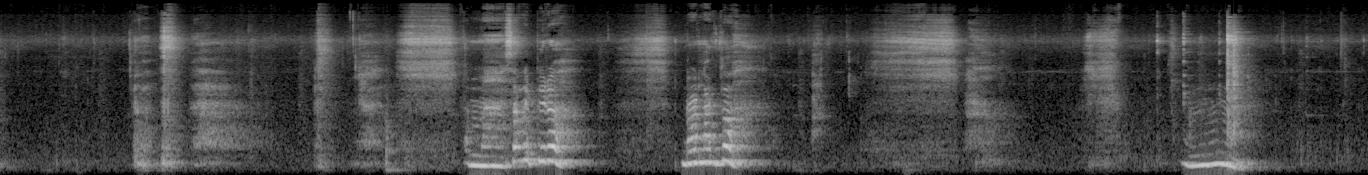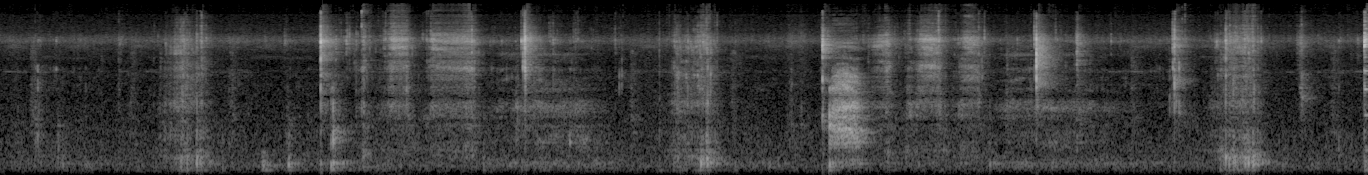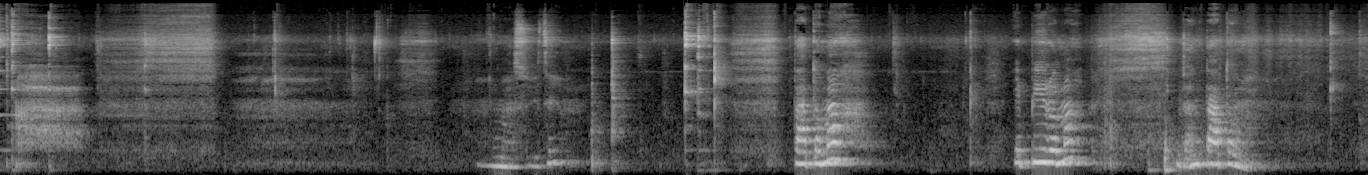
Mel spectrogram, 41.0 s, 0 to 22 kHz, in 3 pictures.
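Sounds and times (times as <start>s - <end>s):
chewing: 23.1s - 27.1s
cutlery clinking on bowls: 27.4s - 27.6s, 33.5s - 34.6s.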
